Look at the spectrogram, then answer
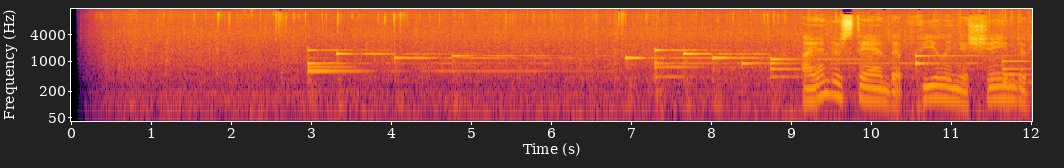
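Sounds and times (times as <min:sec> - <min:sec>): rain patter: 0:00.1 - 0:12.0.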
